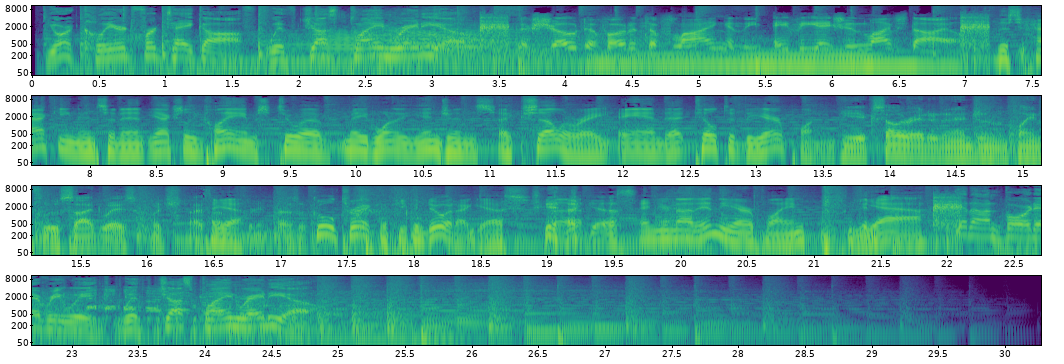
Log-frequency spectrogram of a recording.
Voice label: Promo; Hack Airplane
